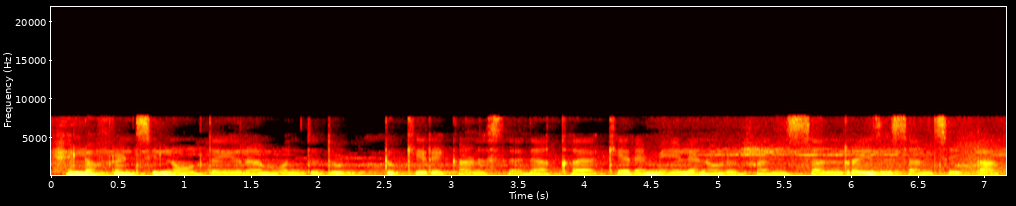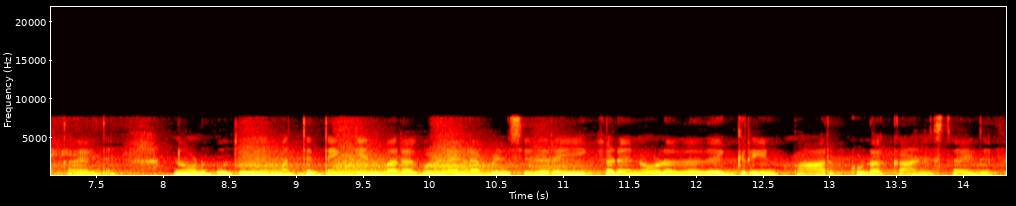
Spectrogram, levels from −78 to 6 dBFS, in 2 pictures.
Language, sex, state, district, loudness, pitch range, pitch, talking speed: Kannada, female, Karnataka, Dharwad, -15 LUFS, 175-200 Hz, 185 Hz, 140 wpm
